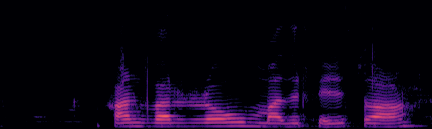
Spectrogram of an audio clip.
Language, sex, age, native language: Icelandic, female, 10, Icelandic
